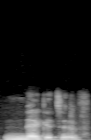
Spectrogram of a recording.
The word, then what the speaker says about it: negative: Don't forget, positive has the emphasis on the first syllable, so positive Positive, as well, and the same with negative, right?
